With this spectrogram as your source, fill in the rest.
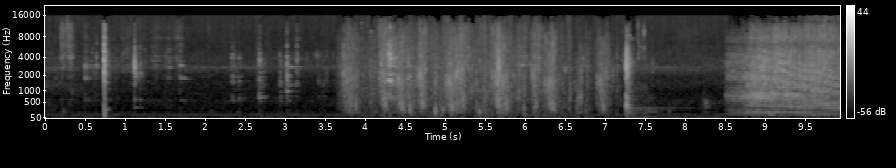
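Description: Aircraft in a WW2 Burma Road game passing overhead as a rising, rushing engine drone that swells midway and returns as a steady roar at the end, among scattered footsteps and clanks, with no talk.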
